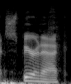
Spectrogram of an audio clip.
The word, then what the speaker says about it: Spiranak: How do you say her last Spiranak. – Name? Spiranak. – Yes.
